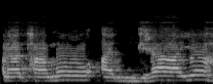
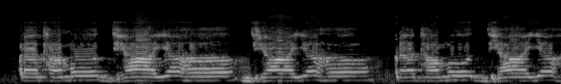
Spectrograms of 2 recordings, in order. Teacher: बीच में अ नहीं लगाएंगे ये ध्यान रखेंगे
